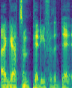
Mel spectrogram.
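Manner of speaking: put-on formidable, gruff old-timer voice. Trying out a voice for an old character: gruff old man voice. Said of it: "He's just like kind of old and like gruff".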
